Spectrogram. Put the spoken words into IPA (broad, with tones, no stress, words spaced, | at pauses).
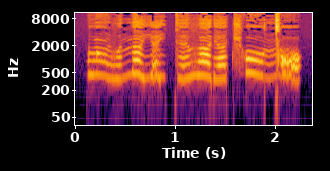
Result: lɔ̃˥˧və˧˥ na˥˧ jɛ̰˥˧jkɛ˧˥va˥˧ɾʲa˧˥ t͡ʃʰɔː˥˧ŋ͡ǀɔ̰˥˧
